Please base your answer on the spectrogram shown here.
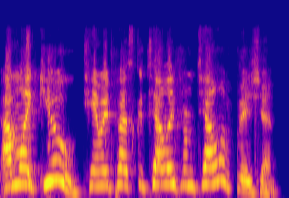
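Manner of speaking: shrill, very high, loud shouting. Headlining comedian introducing herself to the crowd, shouting. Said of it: "Why are you shouting like that?".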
